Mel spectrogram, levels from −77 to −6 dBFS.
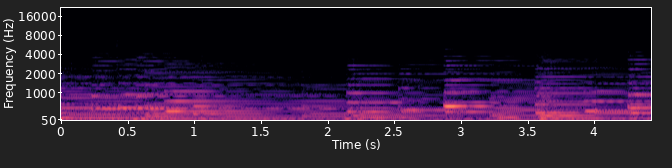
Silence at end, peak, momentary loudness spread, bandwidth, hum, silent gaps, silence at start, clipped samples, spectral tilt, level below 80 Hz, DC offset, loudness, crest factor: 0 s; -22 dBFS; 10 LU; 8.8 kHz; none; none; 0 s; under 0.1%; -9 dB/octave; -52 dBFS; under 0.1%; -38 LUFS; 16 dB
